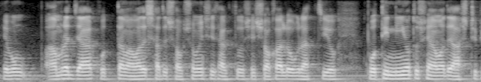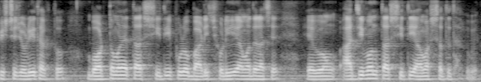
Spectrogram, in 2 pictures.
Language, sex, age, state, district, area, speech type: Bengali, male, 30-45, West Bengal, Purulia, urban, spontaneous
